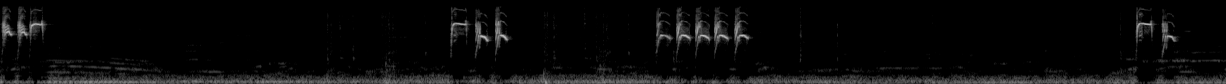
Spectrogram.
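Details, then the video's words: Cinereous tit, known locally as gelatik batu, calling in short groups of two to five piercing high notes separated by long quiet gaps, over a steady low hum. "GELATIK BATU SUPER CREWET"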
